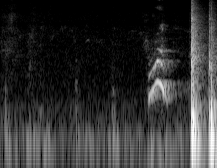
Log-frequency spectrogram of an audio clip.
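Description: A short voiced "boing" with a rising-then-falling pitch about one and a half seconds in, followed by a sharp, loud knock near the end.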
